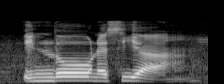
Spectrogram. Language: Santali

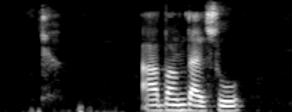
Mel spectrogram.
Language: Chinese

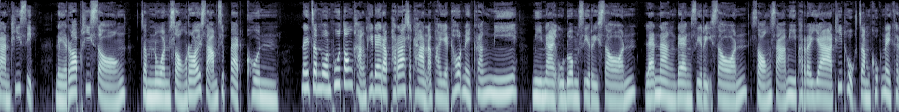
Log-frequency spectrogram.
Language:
Thai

